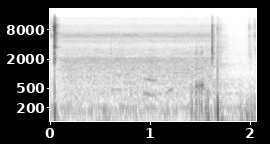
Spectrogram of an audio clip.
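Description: A handheld lighter's sharp clicks, one right at the start and two near the end, with a low steady hiss between them, as its small flame heats shrink tubing over a soldered wire joint.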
